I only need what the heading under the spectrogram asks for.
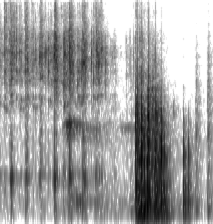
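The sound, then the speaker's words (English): Dice rattle and tumble across a hard surface during a tight game, a quick burst of clicking, clattering hits, ending with a loud cluster of impacts and a few final light taps as they settle. “So, let's see what the dice have to say.”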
